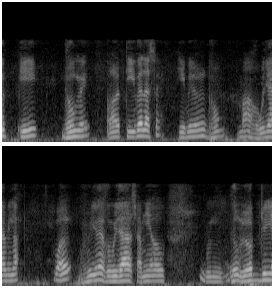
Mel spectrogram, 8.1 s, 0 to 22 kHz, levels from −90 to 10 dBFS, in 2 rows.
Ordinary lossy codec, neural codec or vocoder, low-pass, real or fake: MP3, 64 kbps; codec, 24 kHz, 0.9 kbps, WavTokenizer, medium music audio release; 7.2 kHz; fake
